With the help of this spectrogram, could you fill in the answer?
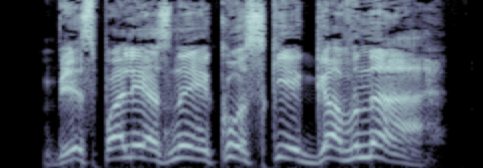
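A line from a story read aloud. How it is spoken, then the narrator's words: General growling. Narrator (Russian): прорычал генерал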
